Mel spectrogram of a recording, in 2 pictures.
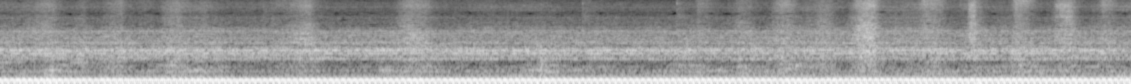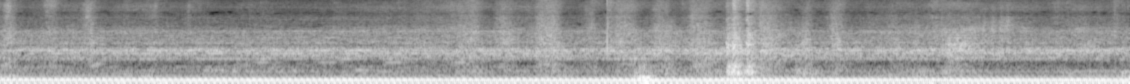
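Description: A metal tool scrapes and taps inside a stove's firebox.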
